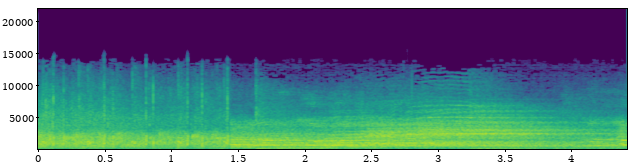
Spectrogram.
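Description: Gymnasium crowd noise during a volleyball rally: sharp smacks of the ball being hit in the first second and a half, then several voices shouting and cheering together.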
